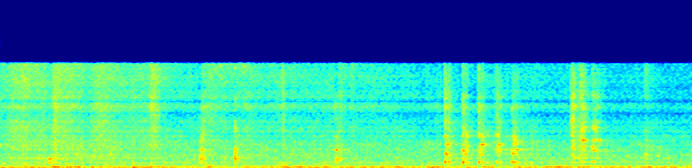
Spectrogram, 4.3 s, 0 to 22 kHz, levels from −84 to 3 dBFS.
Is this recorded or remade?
remade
